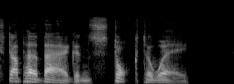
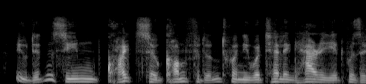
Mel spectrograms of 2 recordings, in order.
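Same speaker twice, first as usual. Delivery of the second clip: usual speaking voice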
